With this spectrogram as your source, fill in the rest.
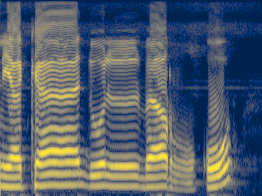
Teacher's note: lafal yakadu ada hukum tajid berupa thaii pada huruf Kaf yaitu adanya fathah bertemu dengan alif kita panjangkan untuk huruf kafnya sepanjang dua harakat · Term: mad thi'i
